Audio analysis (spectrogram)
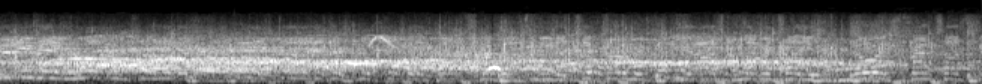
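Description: Television studio audience applause gives a dense, continuous wash of clapping and cheering that fades slightly at the end, with voices talking over it.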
